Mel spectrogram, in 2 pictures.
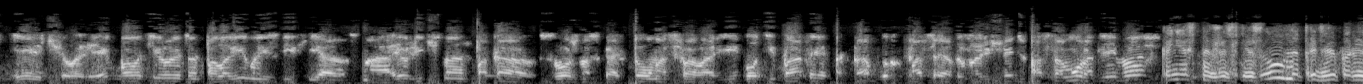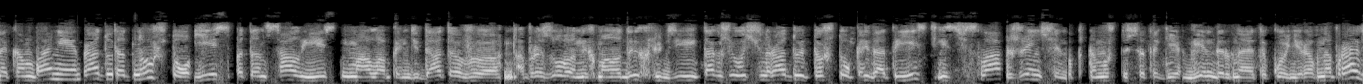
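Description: Compressed frames are skipped at 1.88, 7.46, 9.12, 10.87, 12.92, 14.75, 16.43 and 22.27 s. Missing frames make the sound jump ahead, roughly 50 to 200 ms each time.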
